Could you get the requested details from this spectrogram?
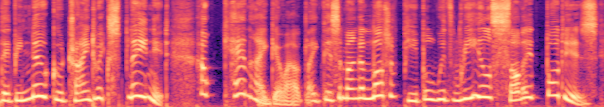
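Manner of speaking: very high indignant ghost voice; distressed squealing ghost. A narrator's reading. Ghost rebuking the spirit, squealing indignantly. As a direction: plead indignantly, far up high.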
